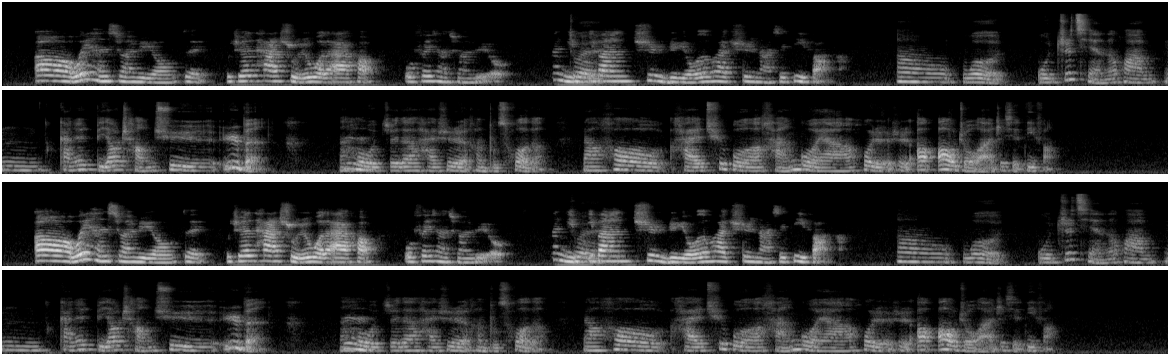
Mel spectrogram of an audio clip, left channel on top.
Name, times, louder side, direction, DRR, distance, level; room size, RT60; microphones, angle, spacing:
voice 1, 0.3-3.7 4.0-5.0 5.5-8.3 15.1-15.4, right 3 dB, 40° right, 0.3 m, -19 dB
voice 2, 5.7-6.1 8.9-10.0 10.4-14.6 15.0-17.1 17.5-22.2, left 2 dB, 40° left, 0.6 m, -26 dB
3.0 x 2.0 x 2.4 m
head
